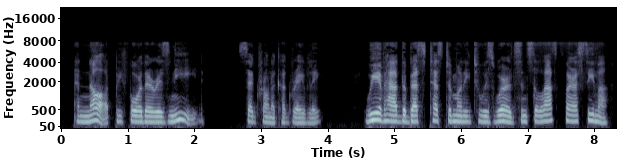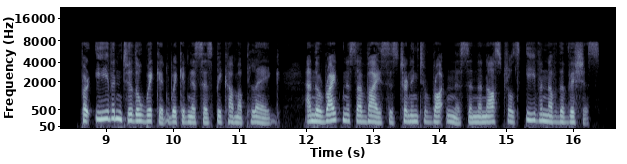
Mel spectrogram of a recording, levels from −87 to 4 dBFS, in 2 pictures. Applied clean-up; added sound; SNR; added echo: neural mask model Resemble Enhance denoiser.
